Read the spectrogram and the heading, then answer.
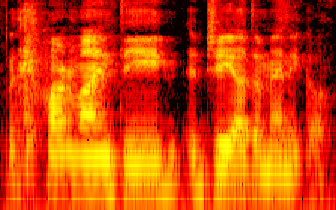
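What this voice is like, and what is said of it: Put-on Italian accent. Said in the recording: “Say it in a full Italian accent.”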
